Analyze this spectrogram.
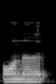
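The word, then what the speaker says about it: honour: যেমন অ্যান আওয়ার, an honest man, an hair, hair মানে হচ্ছে উত্তরাধিকারী, অ্যান অনার। তুমি দেখো প্রত্যেকেরই শুরুতে এইচ রয়েছে, এইচ রয়েছে, কিন্তু এদের কারোরই এইচের উচ্চারণই নেই।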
